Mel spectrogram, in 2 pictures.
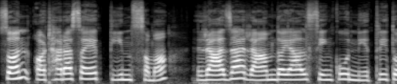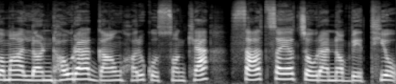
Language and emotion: Nepali, neutral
